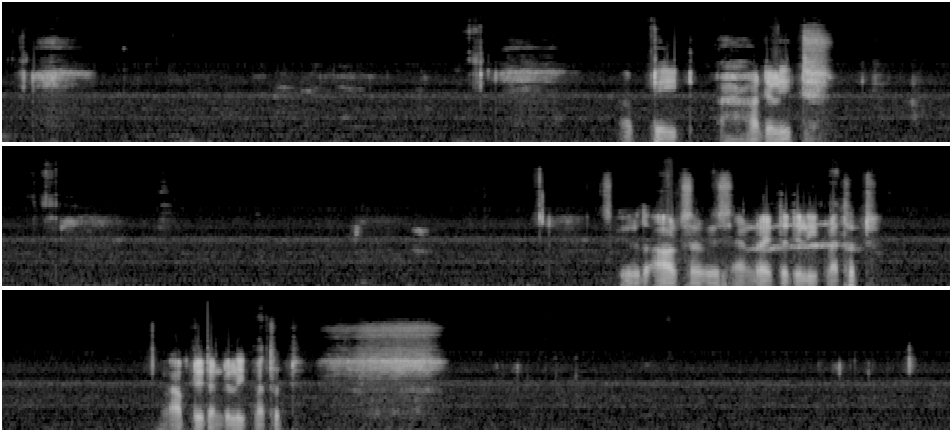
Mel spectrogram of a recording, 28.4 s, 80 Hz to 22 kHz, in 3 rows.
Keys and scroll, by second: 20.7 ctrl+d.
